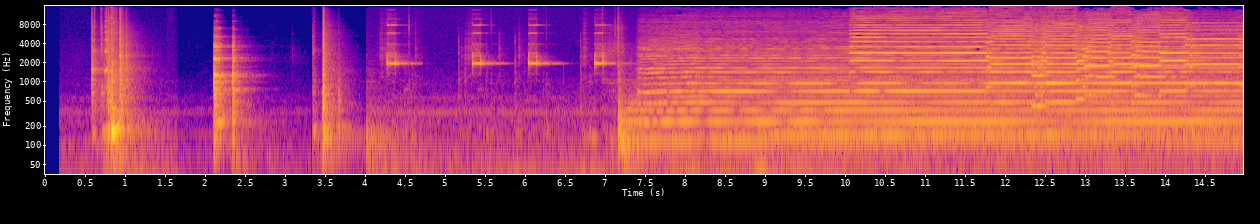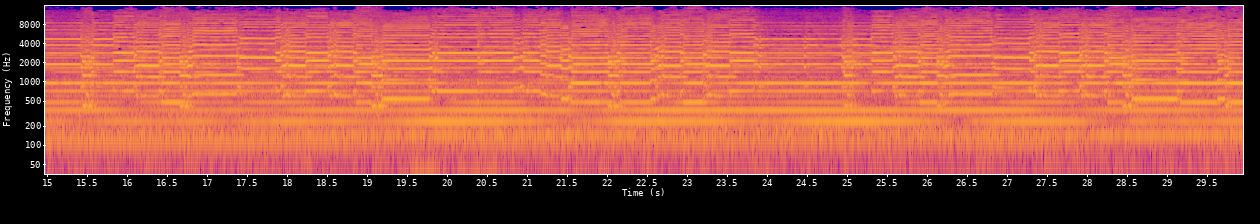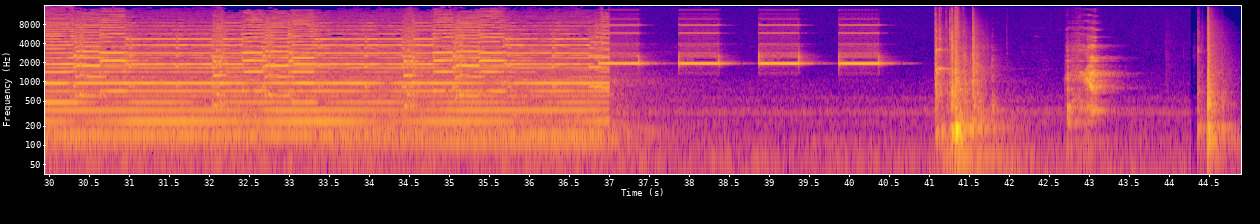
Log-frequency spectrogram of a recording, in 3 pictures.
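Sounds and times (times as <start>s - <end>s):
bagpipes playing over a drone: 7.4s - 37.0s.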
